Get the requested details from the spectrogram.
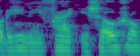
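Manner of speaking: soft, hushed half-whisper under the breath. Retelling a late phone call where Ma answers: imitating someone half-whispering. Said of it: "and she whispers".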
